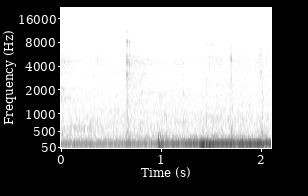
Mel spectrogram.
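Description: A few dull thumps of footsteps on the stage, about a second in and again near the end, over a steady low electrical hum from the sound system.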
